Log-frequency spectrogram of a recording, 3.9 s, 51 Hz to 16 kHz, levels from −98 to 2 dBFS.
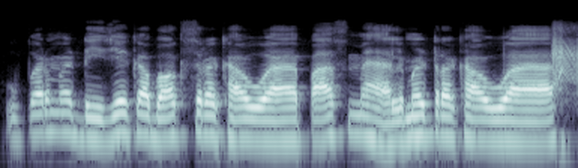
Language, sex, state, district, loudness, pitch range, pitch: Hindi, male, Jharkhand, Garhwa, -14 LUFS, 135-155 Hz, 145 Hz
